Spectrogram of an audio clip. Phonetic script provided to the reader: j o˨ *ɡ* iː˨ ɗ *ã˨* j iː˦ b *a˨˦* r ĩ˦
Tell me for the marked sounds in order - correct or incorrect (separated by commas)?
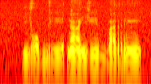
incorrect, correct, incorrect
